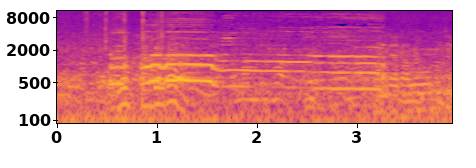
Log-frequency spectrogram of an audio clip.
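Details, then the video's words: A Pelung rooster at a crowing contest in Karangrau village, Banyumas, Indonesia, gives a rising opening, then a long wavering sustained crow lasting nearly three seconds; voices of spectators are audible underneath. "Kontes Ayam Pelung Banyumas"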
